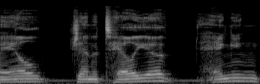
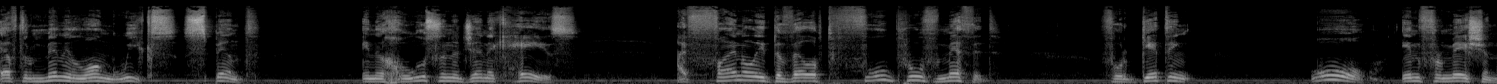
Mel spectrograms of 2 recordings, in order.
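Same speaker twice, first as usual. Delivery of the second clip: put-on comic Russian accent with broken English. A former KGB man recounts his interrogation work, in an ex-KGB Russian character voice. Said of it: "Circa 1987, KGB scientists came to conclusion that LSD does in fact enhance creativity. It was around this time the scientists started dosing you regularly with LSD. I guess maybe they were tired of old turnip jokes and wanted me".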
